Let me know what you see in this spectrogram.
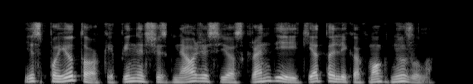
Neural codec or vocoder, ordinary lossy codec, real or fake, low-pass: codec, 16 kHz, 4.8 kbps, FACodec; Opus, 64 kbps; fake; 7.2 kHz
